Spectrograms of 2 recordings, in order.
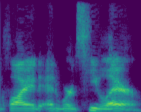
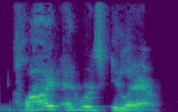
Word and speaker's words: Clyde Edwards-Helaire: Yeah, well, first of all, some applause there for saying Clyde Edwards-Helaire, right? I think we've all kind of been butchering that. That's the correct pronunciation. It's like J.J. Arcega-Whiteside of this year, right? So appreciate you nailing the pronunciation. – Wait, so it's Clyde Edwards-Helaire? Helaire, like Helaire. – Exactly. That's what the pronunciation guide says.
